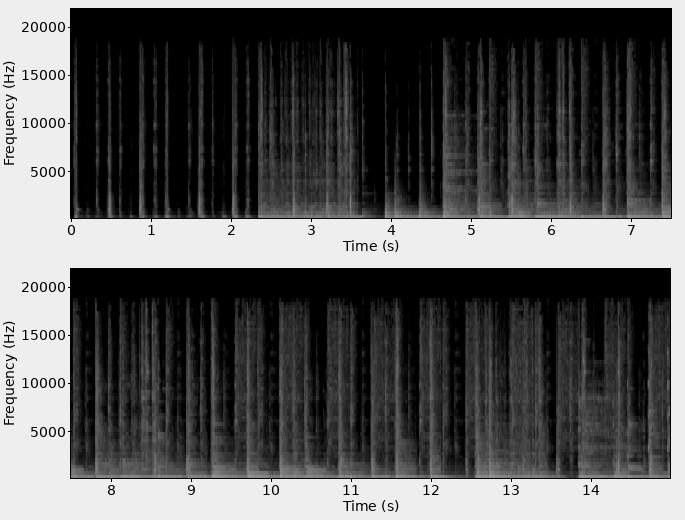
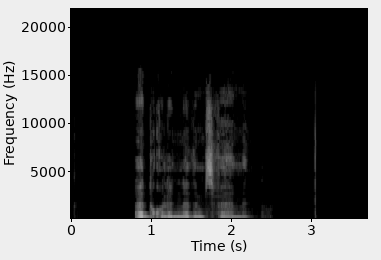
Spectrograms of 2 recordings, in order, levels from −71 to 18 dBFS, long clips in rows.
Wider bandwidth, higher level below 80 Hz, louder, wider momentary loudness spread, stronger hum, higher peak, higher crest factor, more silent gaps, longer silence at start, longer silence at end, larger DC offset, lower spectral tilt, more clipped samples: first, 19 kHz vs 15.5 kHz; first, -38 dBFS vs -58 dBFS; about the same, -27 LUFS vs -25 LUFS; second, 10 LU vs 24 LU; neither; about the same, -6 dBFS vs -4 dBFS; about the same, 20 dB vs 24 dB; neither; second, 0.05 s vs 0.8 s; second, 0 s vs 1.45 s; neither; about the same, -5 dB/octave vs -4.5 dB/octave; neither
